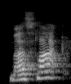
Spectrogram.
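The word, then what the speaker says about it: Maslach: Christine malash Mal malash whose name I cannot pronounce the woman who maslac masl maslac there you go okay maslac um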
